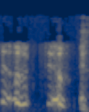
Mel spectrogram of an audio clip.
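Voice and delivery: fake, mock crying. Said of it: "not the most authentic crying I've ever heard".

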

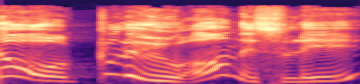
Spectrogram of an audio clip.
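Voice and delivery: loud, swooping, big and bouncy cartoon villain accent. Speaking to viewers, the speaker talks in a Gru accent. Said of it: "Tell them where that accent's from".

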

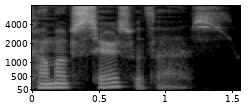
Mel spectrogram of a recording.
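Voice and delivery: whispered, level, flat monotone. Retelling how pale figures came downstairs toward the speaker; imitating monotone speech. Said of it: "they were speaking really monotone".

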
